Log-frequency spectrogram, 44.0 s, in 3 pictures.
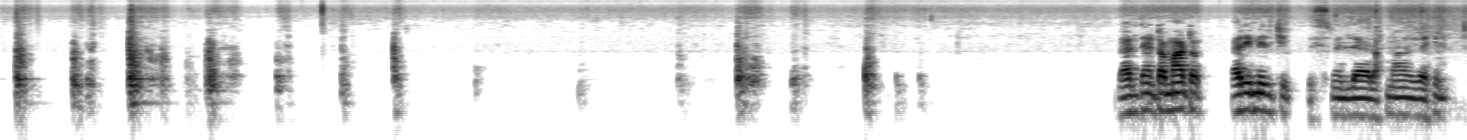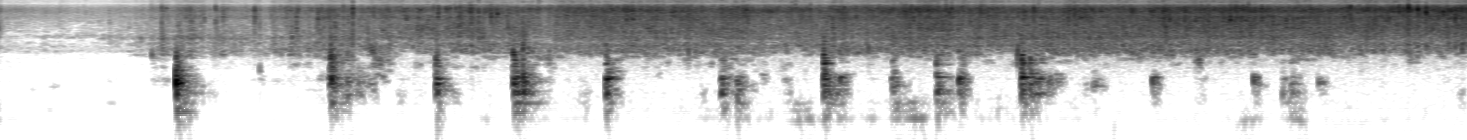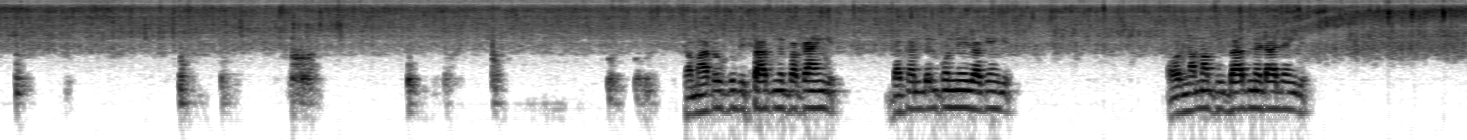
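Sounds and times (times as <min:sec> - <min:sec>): vegetables sizzling in a frying pan: 0:00.0 - 0:44.0
wooden spatula scraping pan: 0:00.2 - 0:03.0, 0:07.4 - 0:08.1, 0:17.8 - 0:28.0, 0:31.2 - 0:32.7.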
